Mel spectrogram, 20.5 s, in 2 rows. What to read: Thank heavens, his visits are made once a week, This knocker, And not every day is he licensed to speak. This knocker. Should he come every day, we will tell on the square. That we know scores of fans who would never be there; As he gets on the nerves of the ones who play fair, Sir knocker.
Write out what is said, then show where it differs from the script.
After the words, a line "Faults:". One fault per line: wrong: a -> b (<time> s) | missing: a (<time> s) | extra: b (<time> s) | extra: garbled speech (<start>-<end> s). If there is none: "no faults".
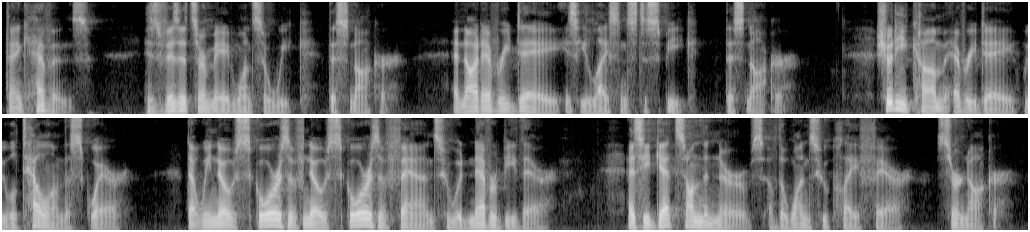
Thank heavens, his visits are made once a week, This knocker, And not every day is he licensed to speak. This knocker. Should he come every day, we will tell on the square. That we know scores of know scores of fans who would never be there; As he gets on the nerves of the ones who play fair, Sir knocker.
Faults:
extra: know scores of (13.3 s)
